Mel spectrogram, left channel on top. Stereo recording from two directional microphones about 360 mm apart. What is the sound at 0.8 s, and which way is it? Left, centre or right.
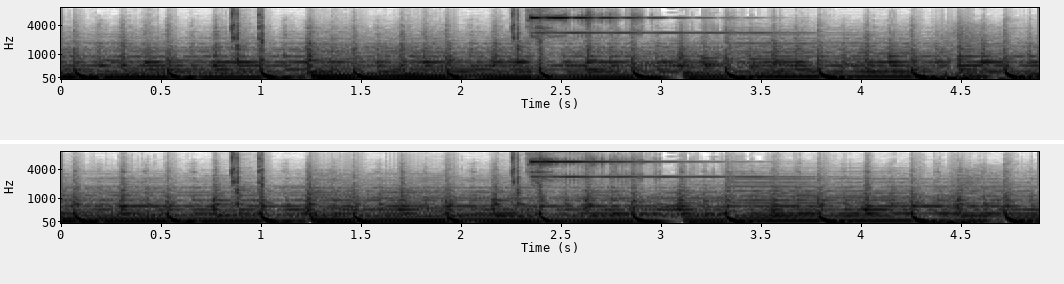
Music, centre.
